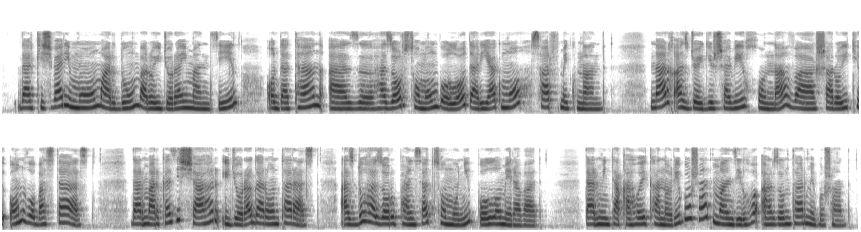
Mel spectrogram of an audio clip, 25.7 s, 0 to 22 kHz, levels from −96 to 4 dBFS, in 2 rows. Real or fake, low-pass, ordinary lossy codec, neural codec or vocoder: fake; 7.2 kHz; AAC, 96 kbps; codec, 16 kHz, 16 kbps, FreqCodec, larger model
